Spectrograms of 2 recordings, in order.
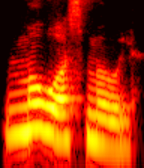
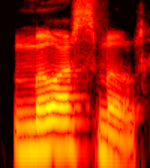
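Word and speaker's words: Mørsmål: love to, but however, you are absolutely gonna have to tell me how to pronounce that. Oh yeah. So the title of the EP is Moersmål. Moersmål. Yeah, Moersmål.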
